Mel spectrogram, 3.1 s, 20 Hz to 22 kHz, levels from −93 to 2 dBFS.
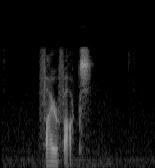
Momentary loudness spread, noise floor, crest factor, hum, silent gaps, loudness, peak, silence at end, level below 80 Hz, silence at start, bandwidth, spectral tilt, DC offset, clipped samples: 7 LU; -76 dBFS; 22 dB; none; none; -38 LUFS; -22 dBFS; 1.3 s; -82 dBFS; 0.8 s; 15.5 kHz; -2 dB/octave; under 0.1%; under 0.1%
